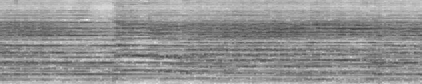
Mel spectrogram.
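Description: A large choir singing in sustained chords, with instrumental accompaniment, recorded live from the audience.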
